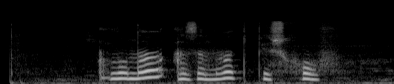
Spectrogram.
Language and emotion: Russian, neutral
